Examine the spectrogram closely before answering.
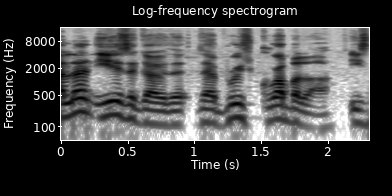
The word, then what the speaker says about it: Grobbelaar: It's a bit like I learned years ago that Bruce Grobbelaar, his name isn't pronounced Grobbelaar. It's pronounced Grobbelaar.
